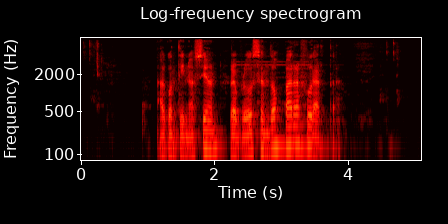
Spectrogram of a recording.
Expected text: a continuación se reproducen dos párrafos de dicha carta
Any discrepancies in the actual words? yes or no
yes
